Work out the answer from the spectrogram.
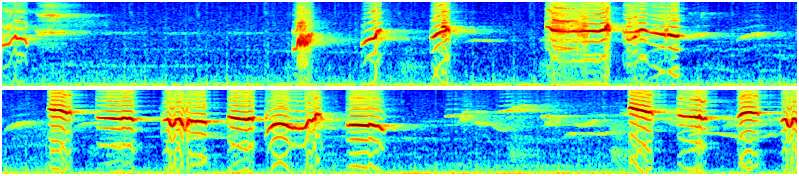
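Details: Oriental magpie-robin singing to provoke other birds: loud rasping, scratchy phrases and sharp chirps delivered in fast clusters, with thin high whistles filling quieter gaps.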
